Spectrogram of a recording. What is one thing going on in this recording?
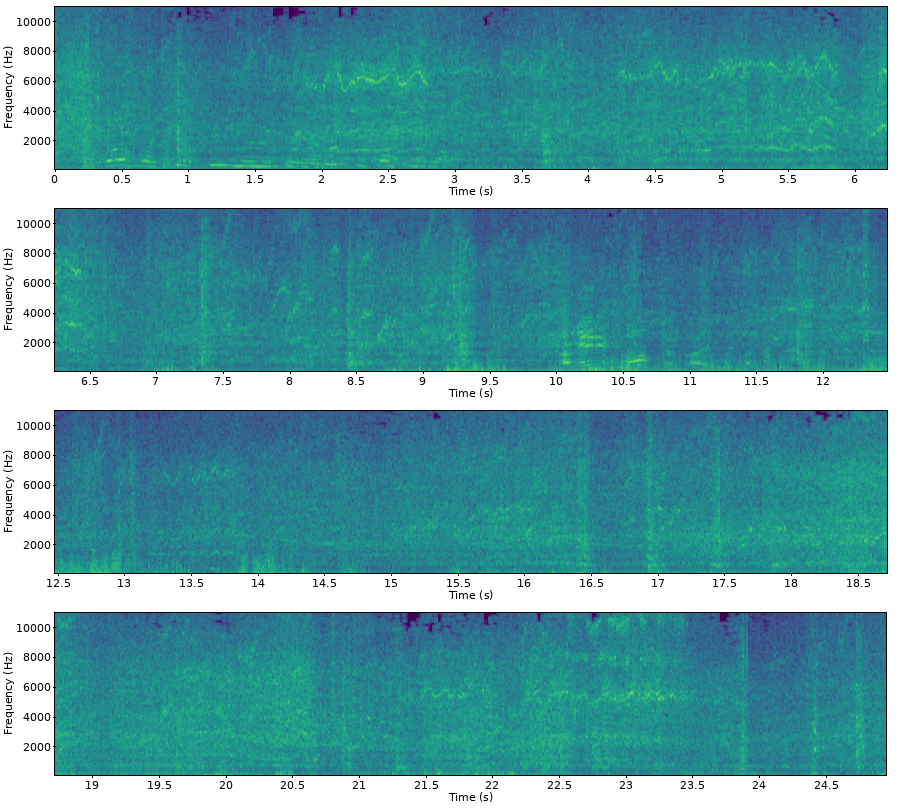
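Small electric motors whine high and rise and fall as model cars race.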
